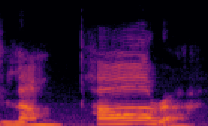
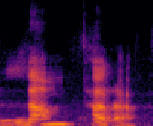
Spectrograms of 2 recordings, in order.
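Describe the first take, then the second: First: The stress is on the second syllable. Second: The stress is on the first syllable. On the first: The speaker calls it wrong. "because the stress would be on the second A" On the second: The speaker calls it right. "there is an accent on the first A"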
